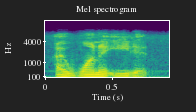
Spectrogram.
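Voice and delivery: "I want to eat it" run together as "I wanna eat it"; smoothly linked. Shown as a demonstration. Teacher shows natural linking, smooth and connected. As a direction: let the words flow into one another. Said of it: "smoothly so you don't sound robotic".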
